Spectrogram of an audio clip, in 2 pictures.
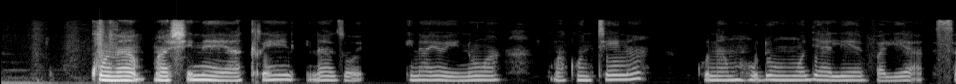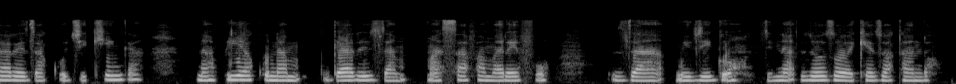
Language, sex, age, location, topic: Swahili, female, 25-35, Mombasa, government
